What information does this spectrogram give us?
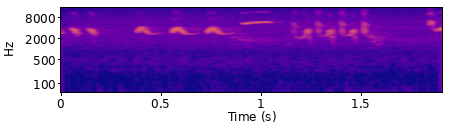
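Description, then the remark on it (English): A greenfinch sings a run of bright, high chirping notes, several repeated twitters with a brief whistled note in the middle, followed by a rapid jumble of trills. No voices. “The second of our finches is the greenfinch.”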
